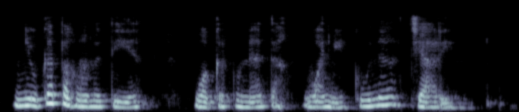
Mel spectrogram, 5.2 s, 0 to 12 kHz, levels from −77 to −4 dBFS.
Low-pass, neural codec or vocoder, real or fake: 7.2 kHz; codec, 16 kHz, 4.8 kbps, FACodec; fake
